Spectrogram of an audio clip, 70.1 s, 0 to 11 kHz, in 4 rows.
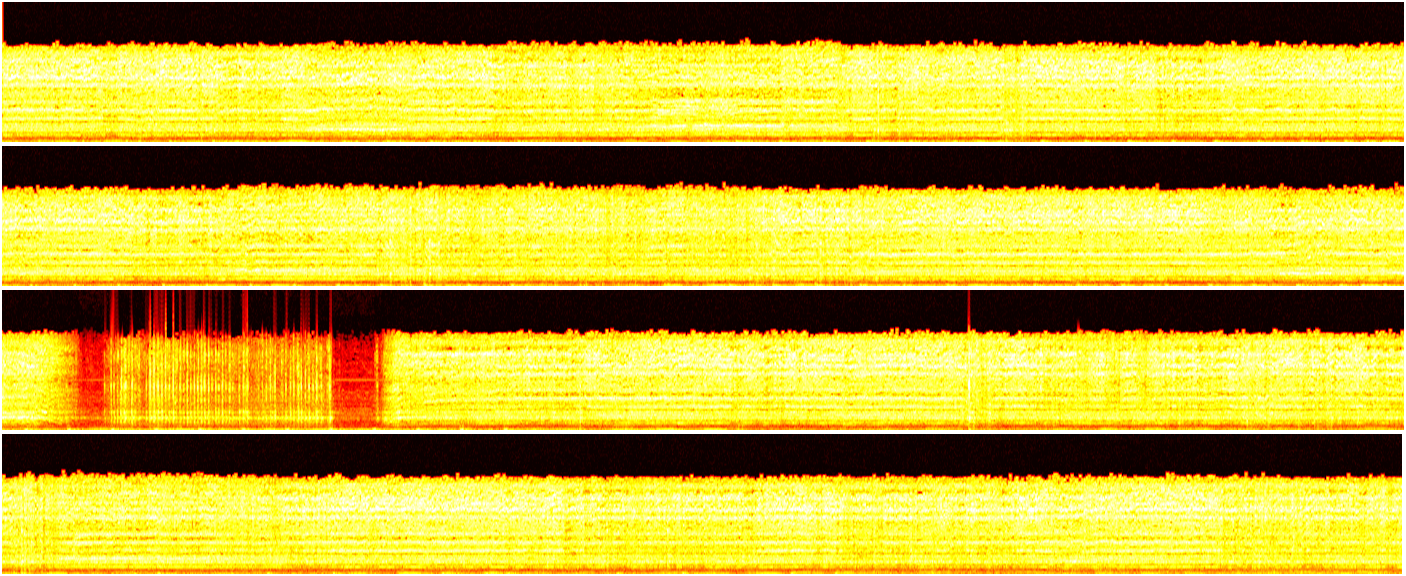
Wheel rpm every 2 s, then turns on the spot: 160, 170, 160, 170, 160, 170, 170, 160, 170, 170, 170, 170, 170, 170, 160, 160, 160, 130, 20, 30, 140, 170, 160, 170, 160, 170, 160, 170, 170, 170, 170, 170, 170, 170, 170.
36-38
